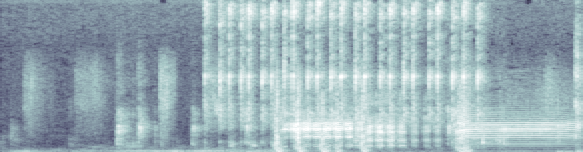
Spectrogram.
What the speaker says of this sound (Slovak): To je ovca.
